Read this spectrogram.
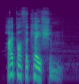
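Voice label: "hypothecation", British English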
